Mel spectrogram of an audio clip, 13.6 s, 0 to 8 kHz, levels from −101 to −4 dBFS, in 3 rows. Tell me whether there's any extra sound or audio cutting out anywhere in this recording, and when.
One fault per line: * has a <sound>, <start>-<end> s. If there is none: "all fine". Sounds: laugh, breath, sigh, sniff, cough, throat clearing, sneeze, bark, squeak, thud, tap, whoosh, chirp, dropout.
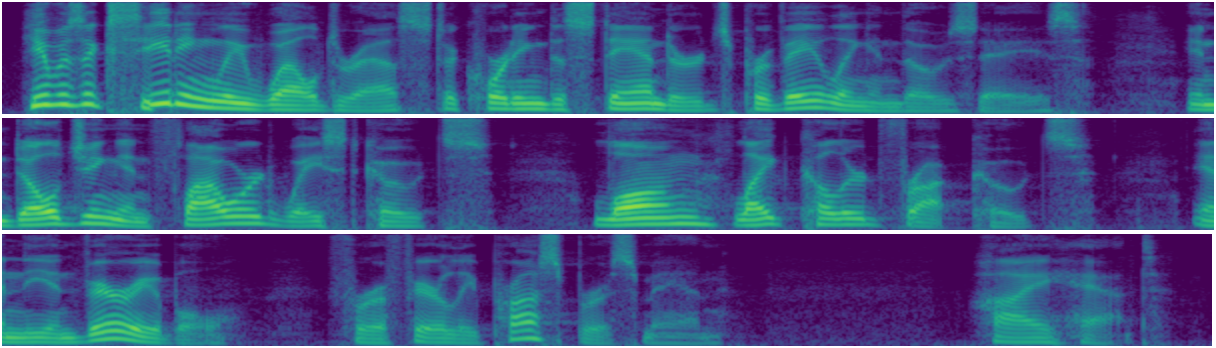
all fine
